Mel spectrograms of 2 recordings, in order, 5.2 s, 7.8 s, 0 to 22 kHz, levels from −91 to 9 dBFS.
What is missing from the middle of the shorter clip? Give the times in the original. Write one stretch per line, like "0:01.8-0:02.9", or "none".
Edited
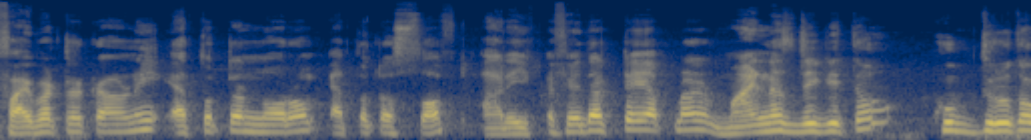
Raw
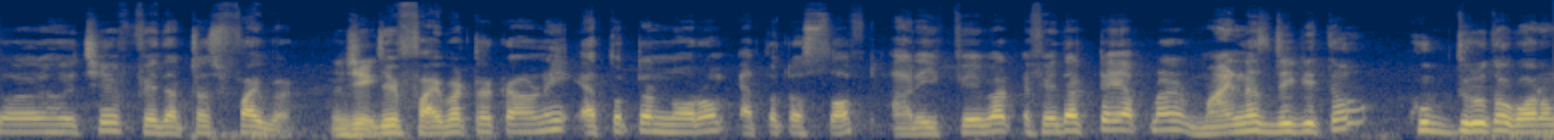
0:04.8-0:05.1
